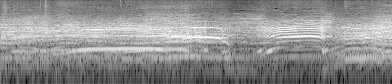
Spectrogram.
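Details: Auctioned Hereford and white-faced calves giving several long moos, one drawn-out low call then two loud bellows that rise and fall, with quieter calves mooing underneath.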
